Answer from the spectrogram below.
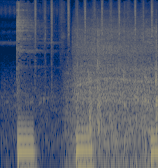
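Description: A car bumps into a parked car in the morning with a sudden dull thud, followed by a few light knocks and a low, pulsing rumble of engine noise that carries on steadily underneath.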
